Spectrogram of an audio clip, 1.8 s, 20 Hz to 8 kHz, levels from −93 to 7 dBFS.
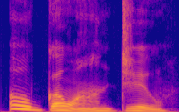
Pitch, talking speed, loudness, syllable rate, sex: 150 Hz, 135 wpm, -17 LUFS, 2.7 syllables/s, female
